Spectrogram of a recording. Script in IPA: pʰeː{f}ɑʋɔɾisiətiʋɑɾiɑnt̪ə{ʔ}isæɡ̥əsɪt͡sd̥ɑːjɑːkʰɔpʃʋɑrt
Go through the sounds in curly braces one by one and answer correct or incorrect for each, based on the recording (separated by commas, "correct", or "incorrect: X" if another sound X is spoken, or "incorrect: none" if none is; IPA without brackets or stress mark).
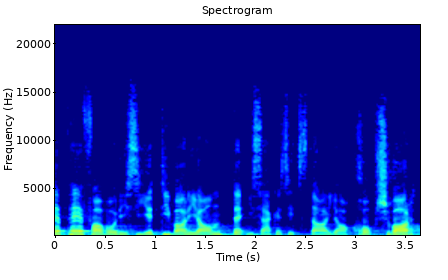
correct, correct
